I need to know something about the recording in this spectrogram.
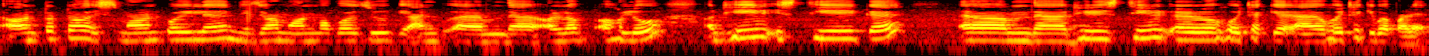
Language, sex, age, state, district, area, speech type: Assamese, female, 45-60, Assam, Tinsukia, rural, spontaneous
